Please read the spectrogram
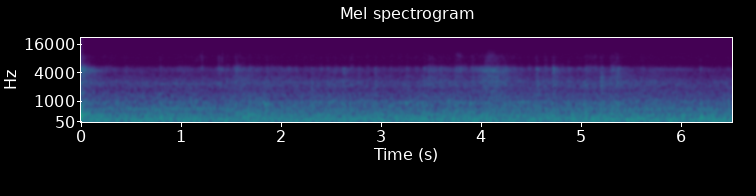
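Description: Light, intermittent scraping of a plastic razor scraper working softened paint off a truck door, over a steady background rumble with a faint hum.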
